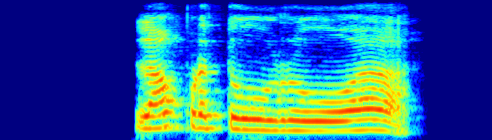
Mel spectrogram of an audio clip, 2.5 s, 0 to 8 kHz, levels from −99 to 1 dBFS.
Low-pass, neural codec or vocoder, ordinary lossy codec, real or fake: none; none; none; real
